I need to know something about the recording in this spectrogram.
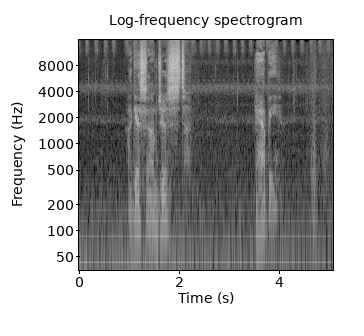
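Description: A man speaks softly and warmly, his voice a little rough.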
